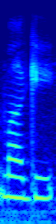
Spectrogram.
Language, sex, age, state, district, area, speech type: Marathi, female, 18-30, Maharashtra, Washim, rural, read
